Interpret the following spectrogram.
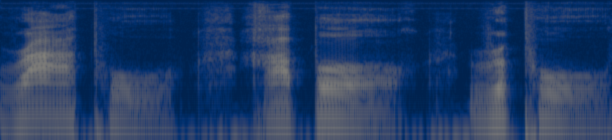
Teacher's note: in english it's got a schwa at the beginning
